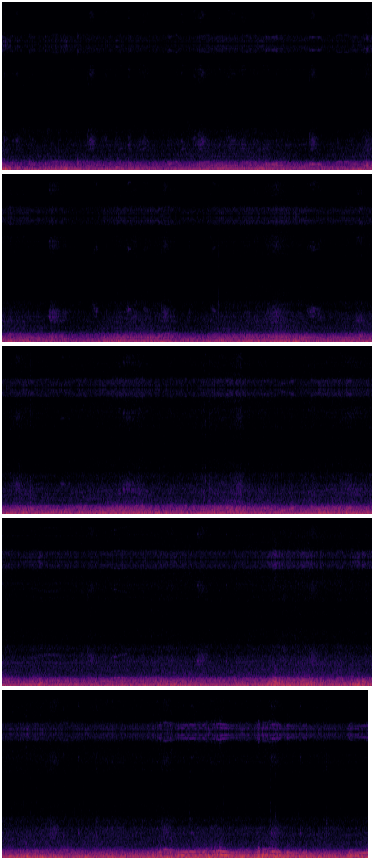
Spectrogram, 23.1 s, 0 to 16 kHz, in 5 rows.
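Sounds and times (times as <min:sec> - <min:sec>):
vehicle running noise: 0:00.0 - 0:23.0
wind rumble on microphone: 0:00.0 - 0:23.0.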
